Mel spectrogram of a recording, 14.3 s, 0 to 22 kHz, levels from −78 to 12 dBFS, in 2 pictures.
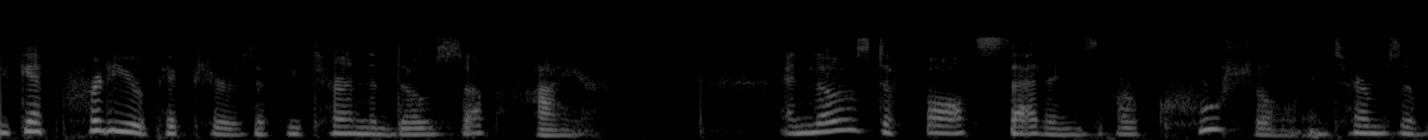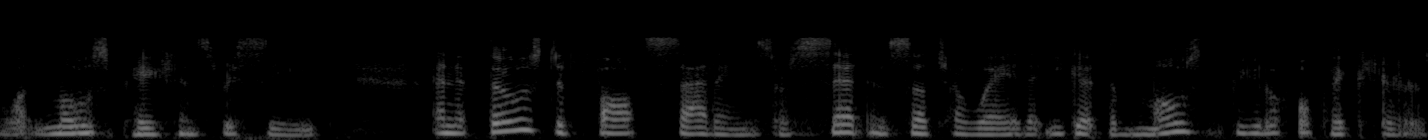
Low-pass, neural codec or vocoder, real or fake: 7.2 kHz; codec, 16 kHz in and 24 kHz out, 0.4 kbps, LongCat-Audio-Codec, fine tuned four codebook decoder; fake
